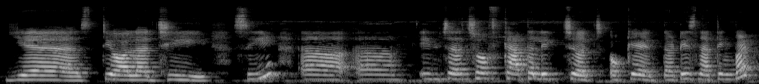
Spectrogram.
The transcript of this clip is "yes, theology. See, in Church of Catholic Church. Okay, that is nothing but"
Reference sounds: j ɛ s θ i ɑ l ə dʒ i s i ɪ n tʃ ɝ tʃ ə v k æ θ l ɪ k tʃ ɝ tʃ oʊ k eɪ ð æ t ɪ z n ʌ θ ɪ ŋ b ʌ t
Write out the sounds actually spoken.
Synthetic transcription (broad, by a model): j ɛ s t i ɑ l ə dʒ i s i ɪ n tʃ ɝ tʃ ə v k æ t l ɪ k tʃ ɝ tʃ oʊ k eɪ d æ t ɪ z n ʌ t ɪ ŋ b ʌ t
